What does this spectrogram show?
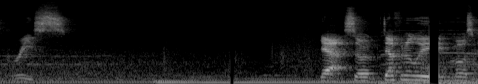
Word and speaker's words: Gris: wrong game so again this is Greece pronounced Greece developers his new Auto Studios published by devolver digital numata is a Spanish development studio so Greece is pronounced like you would in Spain in Spanish as opposed to agree or Gris it is Greece yeah so definitely the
